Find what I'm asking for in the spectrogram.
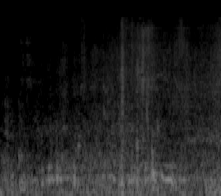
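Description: Racing pigeon cooing in a loft: low soft coos repeated a few times, faint and nearby, over quiet background noise.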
